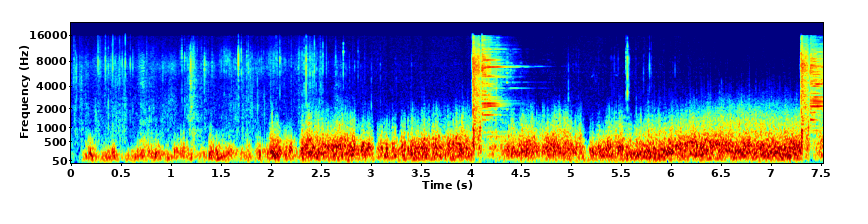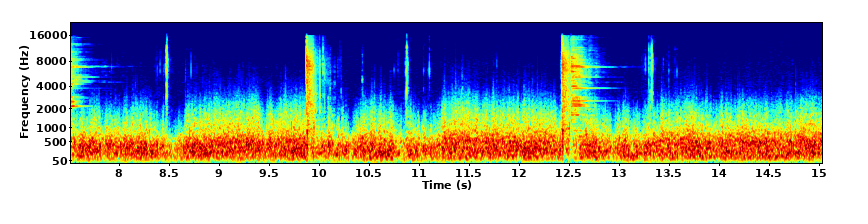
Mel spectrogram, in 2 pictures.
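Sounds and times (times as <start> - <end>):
steady rushing noise: 5.4 - 15.0.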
